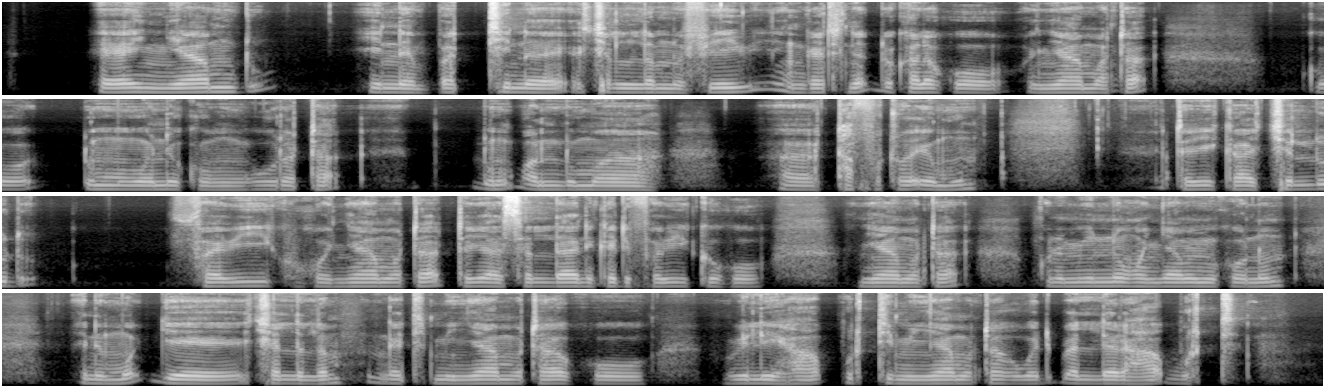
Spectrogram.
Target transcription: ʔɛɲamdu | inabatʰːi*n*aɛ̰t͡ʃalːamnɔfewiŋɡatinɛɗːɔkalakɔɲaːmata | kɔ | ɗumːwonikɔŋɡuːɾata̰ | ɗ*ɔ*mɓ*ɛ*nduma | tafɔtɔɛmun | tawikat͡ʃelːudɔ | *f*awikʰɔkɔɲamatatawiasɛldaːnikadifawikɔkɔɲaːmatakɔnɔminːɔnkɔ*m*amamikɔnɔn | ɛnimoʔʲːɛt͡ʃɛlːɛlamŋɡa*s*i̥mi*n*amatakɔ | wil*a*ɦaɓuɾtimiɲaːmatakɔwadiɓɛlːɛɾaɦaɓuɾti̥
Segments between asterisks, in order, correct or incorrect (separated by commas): correct, incorrect, incorrect, correct, incorrect, incorrect, incorrect, incorrect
